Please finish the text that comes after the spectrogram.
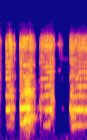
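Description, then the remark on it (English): A phone ringtone plays a circus-style tune in bright, buzzy electronic tones, four short bursts separated by brief gaps, moderately loud with no voices over it. “Is that your ringtone? Yeah, it was. Okay. Circus.”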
